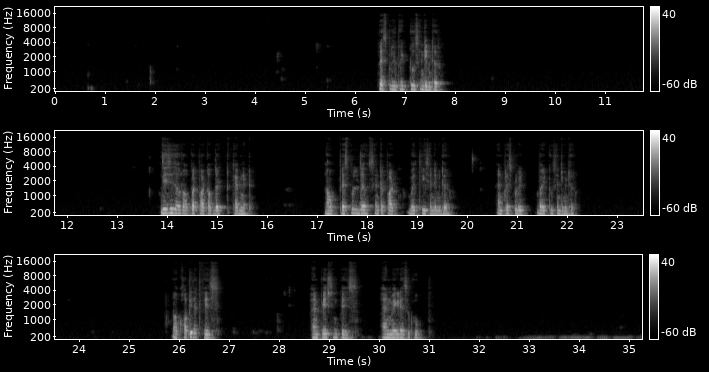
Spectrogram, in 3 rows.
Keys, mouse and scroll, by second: 0.0 space, 0.1 click, 2.9 right click, 3.7 click, 5.0-7.0 typing, 5.1 click, 8.4 click, 10.0-11.8 middle drag, 11.8 click, 12.1 space, 12.4 middle click, 12.8 scroll down 1, 13.1 click, 13.4 scroll up 1, 13.8 middle click, 14.0 click, 15.0-17.3 typing, 15.3 click, 17.5 click, 18.2 ctrl+c, 18.8 p, 19.4 space, 20.3 p, 20.4 click, 22.7-24.4 typing, 24.5 click, 25.3 ctrl+c, 25.4 space, 25.9 click, 28.3-29.7 middle drag, 29.7 m, 29.8 click, 31.2 Left, 31.6-33.3 typing, 33.5 middle click, 34.5 right click.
